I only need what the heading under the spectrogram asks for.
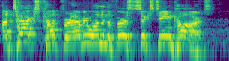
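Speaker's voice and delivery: high, booming, declaiming voice. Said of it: "And I boom out".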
